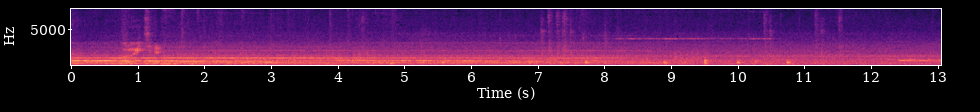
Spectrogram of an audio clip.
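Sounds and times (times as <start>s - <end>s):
train rolling rumble: 0.0s - 13.0s
train motor whine: 1.5s - 11.7s
sharp knocks: 8.8s - 11.4s.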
